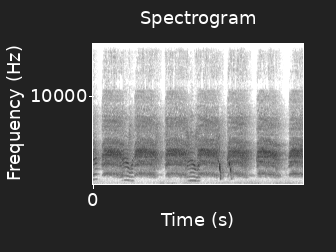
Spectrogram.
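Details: Ringneck parrot giving loud, harsh screeching calls in long, steady bursts of about a second each. Short gaps separate the bursts, and two quick downward-sliding squawks come near the middle.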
